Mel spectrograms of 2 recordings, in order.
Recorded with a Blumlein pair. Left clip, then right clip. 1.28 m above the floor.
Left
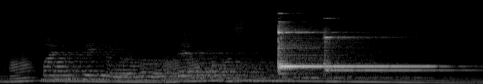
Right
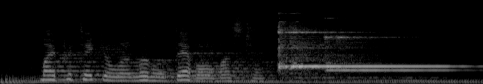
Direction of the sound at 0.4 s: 30° right.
